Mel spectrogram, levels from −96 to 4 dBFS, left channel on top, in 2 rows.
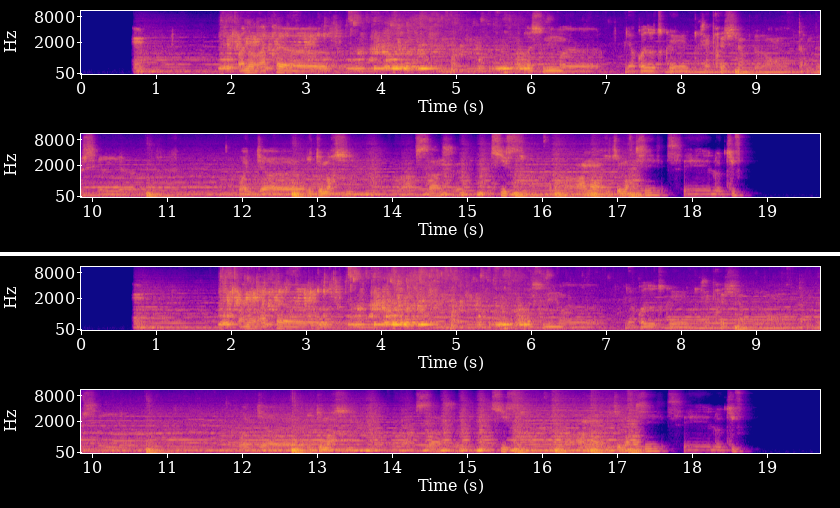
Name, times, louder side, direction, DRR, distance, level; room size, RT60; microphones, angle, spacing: sound 1, 0.7-17.3, right 2 dB, 80° right, 1.3 m, -29 dB
sound 2, 1.8-6.4 7.4-7.5 7.9-8.0 8.4-8.8 9.2-9.5 9.9-12.3, right 2 dB, 25° right, 0.3 m, -23 dB
voice 1, 2.1-3.7 4.0-4.2 5.8-7.0 7.2-11.1 12.0-13.5 14.1-15.0 15.3-15.8 16.1-18.7, left 4 dB, 30° left, 0.6 m, -29 dB
6.4 x 2.5 x 2.8 m
head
